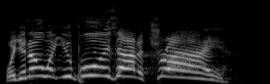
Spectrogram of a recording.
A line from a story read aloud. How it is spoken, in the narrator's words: the man from shore, obviously not very good with social cues, hollered back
